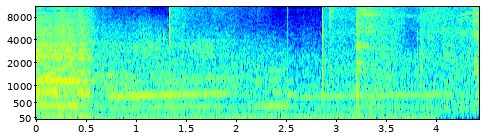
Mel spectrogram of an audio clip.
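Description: Steady engine drone of an Audi race car driving in RaceRoom, held at a constant pitch with faint tonal whines and a couple of brief clicks, fairly quiet throughout before dropping off at the end.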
